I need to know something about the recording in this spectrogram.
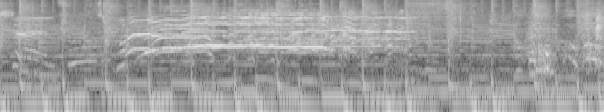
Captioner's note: all cheering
